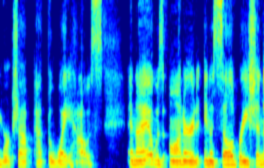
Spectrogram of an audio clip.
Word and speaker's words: Nneya: Nneya, am I saying it right this time?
